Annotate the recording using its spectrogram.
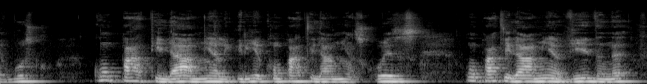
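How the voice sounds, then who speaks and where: Speaking at a fairly slow pace, a man with a medium-pitched, somewhat breathy voice keeps a monotone, flat intonation amid audible room echo. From Brazil, Pernambuco (Catende). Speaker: podcast host, storyteller. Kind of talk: personal storytelling monologue.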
